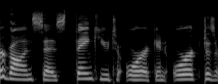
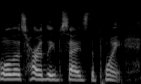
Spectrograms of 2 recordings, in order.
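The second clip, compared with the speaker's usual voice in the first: normal talking voice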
